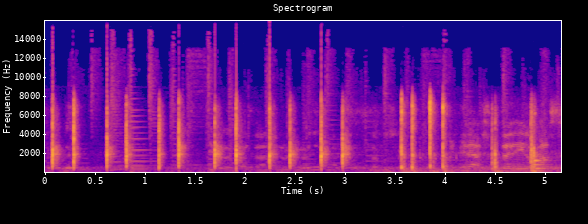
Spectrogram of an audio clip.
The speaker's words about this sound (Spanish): Estaban muy bien los aplausos.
